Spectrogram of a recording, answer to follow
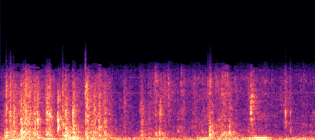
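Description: Paper packaging rustling and crinkling as a mailed package is opened and its contents handled, with a few faint short low tones underneath.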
